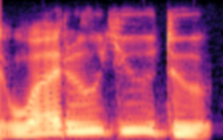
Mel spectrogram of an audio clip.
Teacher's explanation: la d se pronuncia como una r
